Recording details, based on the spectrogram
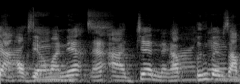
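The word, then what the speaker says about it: argent: อะไร สัก อย่าง ออก เสียง วัน เนี้ย นะ อาเจน นะ ครับ เพิ่ง เป็น ภาษา ฝรั่งเศส แปล ว่า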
